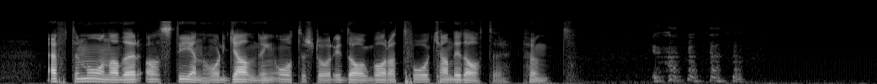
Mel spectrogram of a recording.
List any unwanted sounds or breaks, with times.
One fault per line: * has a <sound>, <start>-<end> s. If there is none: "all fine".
* has a laugh, 6.5-7.5 s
